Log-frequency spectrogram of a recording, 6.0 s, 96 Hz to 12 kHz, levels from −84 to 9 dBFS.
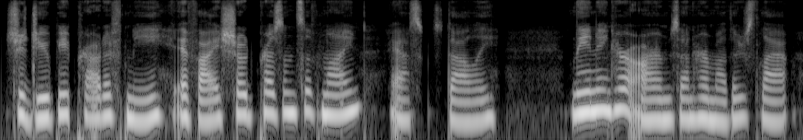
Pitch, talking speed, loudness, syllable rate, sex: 215 Hz, 210 wpm, -17 LUFS, 5.4 syllables/s, female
